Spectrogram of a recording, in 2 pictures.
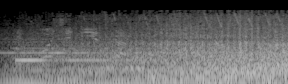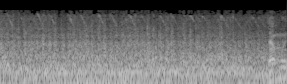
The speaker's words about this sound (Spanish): Vimos como un helicóptero del gobierno descendía intencionadamente en el punto donde estaban las flores, para que el rotor y el viento lo tiraran todo.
